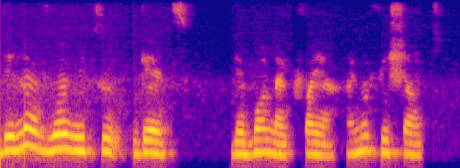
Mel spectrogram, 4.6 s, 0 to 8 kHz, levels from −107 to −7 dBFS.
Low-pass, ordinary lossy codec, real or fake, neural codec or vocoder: none; none; real; none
